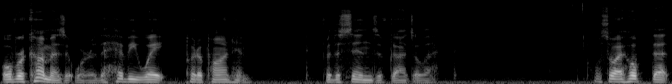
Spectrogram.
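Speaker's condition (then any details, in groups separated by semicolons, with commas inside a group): No condition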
